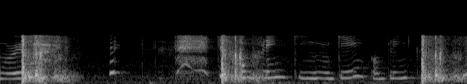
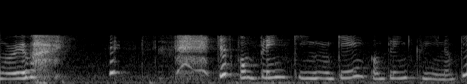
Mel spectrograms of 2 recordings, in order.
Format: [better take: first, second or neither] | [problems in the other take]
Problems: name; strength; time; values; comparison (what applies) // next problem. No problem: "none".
second | background sound (Gunshot, gunfire); 4 dB above the speech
